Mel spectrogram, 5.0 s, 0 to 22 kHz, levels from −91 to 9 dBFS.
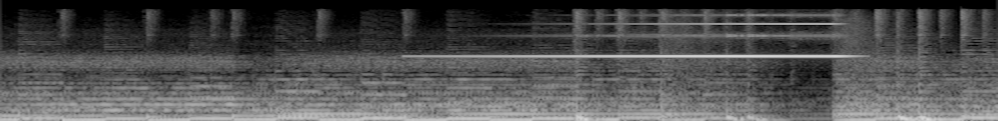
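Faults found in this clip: Loudspeaker feedback squeal, 2.01–4.36 s: 3.2 kHz tone swelling over about two seconds to roughly 10 dB above the signal. Acoustic loop from speaker into mic, with loop gain above unity.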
